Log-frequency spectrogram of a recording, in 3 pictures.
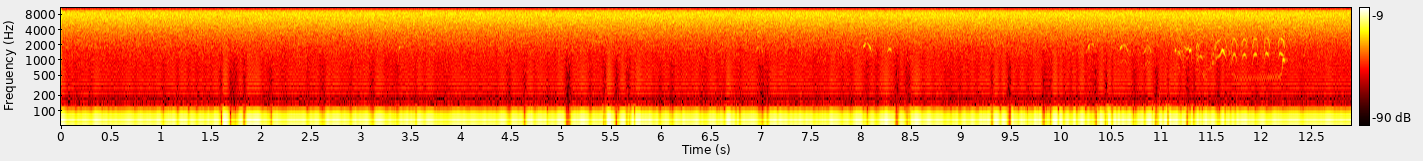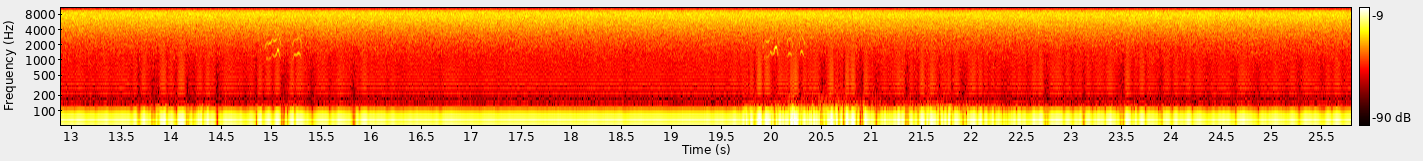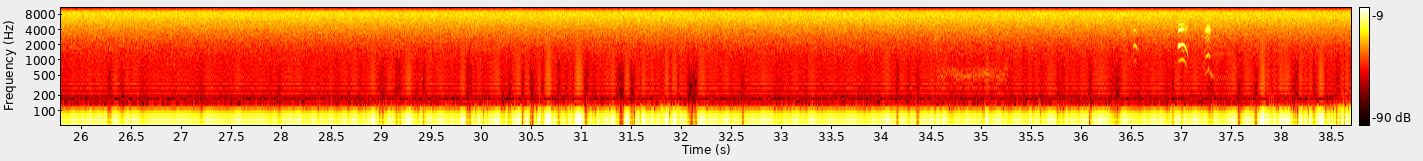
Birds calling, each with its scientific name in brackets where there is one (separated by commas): Hawaiian Petrel (Pterodroma sandwichensis), Band-rumped Storm-Petrel (Hydrobates castro)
